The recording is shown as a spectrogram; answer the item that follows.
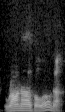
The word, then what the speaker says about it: Ranavalona: it's drunk yeah i'm like saying her name rana velona said it right you said it right yeah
